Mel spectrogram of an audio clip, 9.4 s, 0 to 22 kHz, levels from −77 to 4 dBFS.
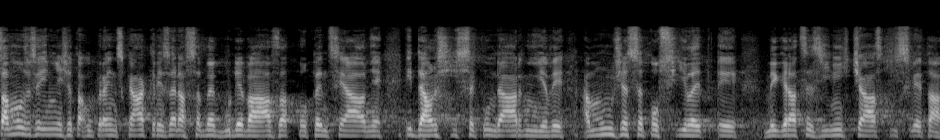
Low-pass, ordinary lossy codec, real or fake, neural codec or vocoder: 9.9 kHz; MP3, 64 kbps; fake; codec, 44.1 kHz, 3.4 kbps, Pupu-Codec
